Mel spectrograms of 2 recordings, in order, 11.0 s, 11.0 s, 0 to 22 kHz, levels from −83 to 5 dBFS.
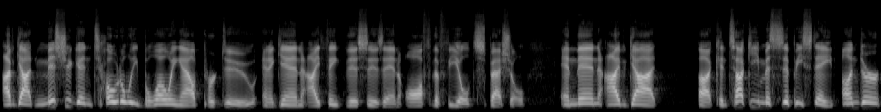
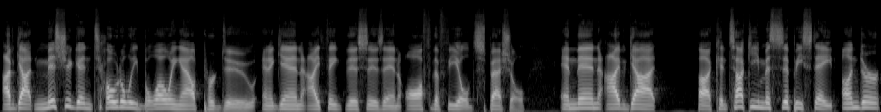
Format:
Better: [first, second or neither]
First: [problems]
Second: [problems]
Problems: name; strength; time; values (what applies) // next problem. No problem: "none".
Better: second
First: thin; somewhat; fading below 300 Hz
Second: none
